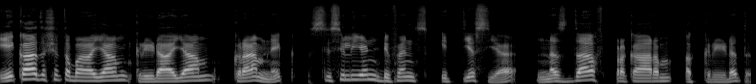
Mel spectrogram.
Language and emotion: Sanskrit, neutral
